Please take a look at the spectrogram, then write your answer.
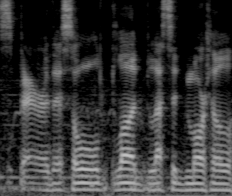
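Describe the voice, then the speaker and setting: A man uses a put-on character voice, fairly low in pitch and very slow. Clear music plays in the background. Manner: grunting, pleading.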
